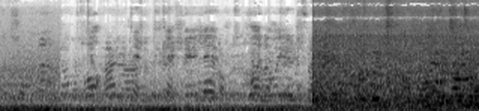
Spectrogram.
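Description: Low rumble with faint voices in the distance. About four seconds in, an abrupt cut to the dense, overlapping chatter of a crowd.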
